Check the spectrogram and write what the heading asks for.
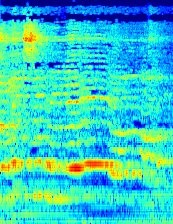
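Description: A woman singing into a handheld microphone over a backing track, holding one note briefly about a second in.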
